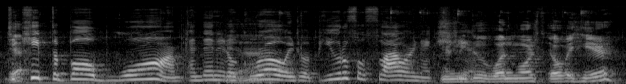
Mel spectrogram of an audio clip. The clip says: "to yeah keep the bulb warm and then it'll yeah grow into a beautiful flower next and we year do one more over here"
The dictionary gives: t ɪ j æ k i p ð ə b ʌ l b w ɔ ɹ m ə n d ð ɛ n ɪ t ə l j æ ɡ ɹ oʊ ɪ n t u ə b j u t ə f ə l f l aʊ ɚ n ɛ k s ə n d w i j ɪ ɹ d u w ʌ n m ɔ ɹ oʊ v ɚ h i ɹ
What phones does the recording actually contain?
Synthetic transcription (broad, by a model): t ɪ k i p ð ə b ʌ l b w ɔ ɹ m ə n ð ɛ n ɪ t l ɡ ɹ oʊ ɪ n t u ə b j u t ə f l f l aʊ ɚ n ɛ k s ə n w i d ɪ w ʌ n m ɔ ɹ oʊ v ɚ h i ɹ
